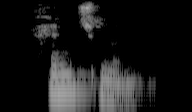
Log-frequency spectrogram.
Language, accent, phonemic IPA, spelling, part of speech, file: English, Southern England, /ˈhɛnt͡ʃ.mən/, henchman, noun, LL-Q1860 (eng)-henchman.wav
- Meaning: 1. A loyal and trusted follower or subordinate 2. A person who supports a political figure chiefly out of selfish interests 3. An assistant member of a criminal gang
